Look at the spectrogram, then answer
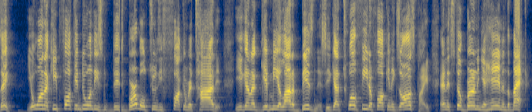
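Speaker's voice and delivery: put-on thick New York, Northeast accent. Retelling what a car video guy said: imitating a heavy Northeast accent. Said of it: "he has a heavy, heavy Northeast accent".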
